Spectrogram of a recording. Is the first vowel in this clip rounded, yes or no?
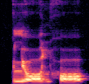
yes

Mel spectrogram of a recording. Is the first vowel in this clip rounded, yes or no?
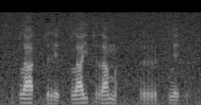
no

